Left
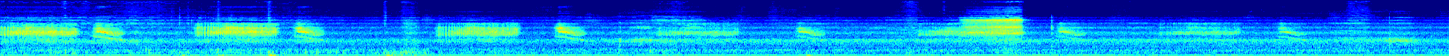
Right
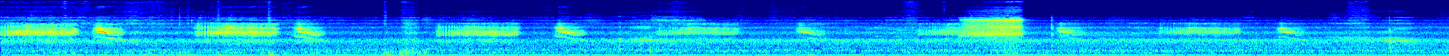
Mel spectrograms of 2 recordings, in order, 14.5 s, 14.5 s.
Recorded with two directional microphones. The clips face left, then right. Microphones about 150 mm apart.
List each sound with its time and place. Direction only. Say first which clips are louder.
0.0 s bird: even; 30° right (ahead or behind)
2.0 s bird: even; 35° right (ahead or behind)
4.4 s cat: right 1 dB; 30° right (ahead or behind)
6.6 s a sound: even; 20° right (ahead or behind)
7.9 s cat: right 1 dB; 20° right (ahead or behind)
9.3 s owl: even; 25° right (ahead or behind)
9.6 s owl: right 3 dB; centre (ahead or behind)
10.6 s cat: right 3 dB; 15° right (ahead or behind)
11.8 s a sound: right 1 dB; 15° right (ahead or behind)
12.8 s cat: right 3 dB; 15° right (ahead or behind)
